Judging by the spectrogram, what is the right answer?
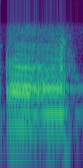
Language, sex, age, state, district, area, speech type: Tamil, male, 18-30, Tamil Nadu, Namakkal, rural, conversation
